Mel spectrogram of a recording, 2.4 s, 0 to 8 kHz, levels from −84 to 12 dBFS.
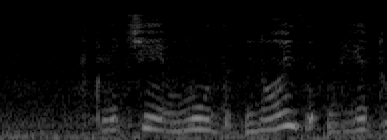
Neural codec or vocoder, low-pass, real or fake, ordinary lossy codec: vocoder, 44.1 kHz, 128 mel bands, Pupu-Vocoder; 7.2 kHz; fake; MP3, 24 kbps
